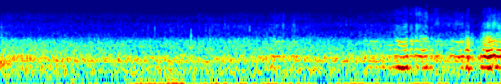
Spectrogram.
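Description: Honeybees buzzing outside the hive during a mid-winter apiary inspection, a steady soft drone of wings close by, with faint wind rising briefly at the end.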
